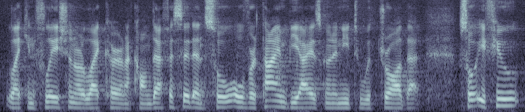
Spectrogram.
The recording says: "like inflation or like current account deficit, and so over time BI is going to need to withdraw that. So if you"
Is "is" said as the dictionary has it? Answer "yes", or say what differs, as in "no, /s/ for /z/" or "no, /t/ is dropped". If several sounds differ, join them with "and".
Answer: yes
